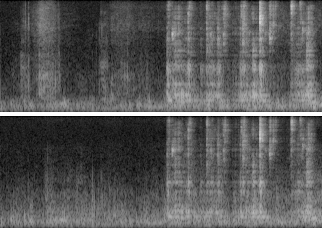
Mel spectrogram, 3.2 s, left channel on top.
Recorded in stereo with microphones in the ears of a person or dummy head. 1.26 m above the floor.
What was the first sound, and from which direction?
Dripping, centre (ahead or behind).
